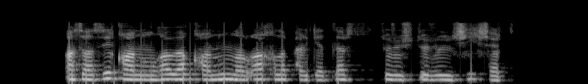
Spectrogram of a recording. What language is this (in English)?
Uyghur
